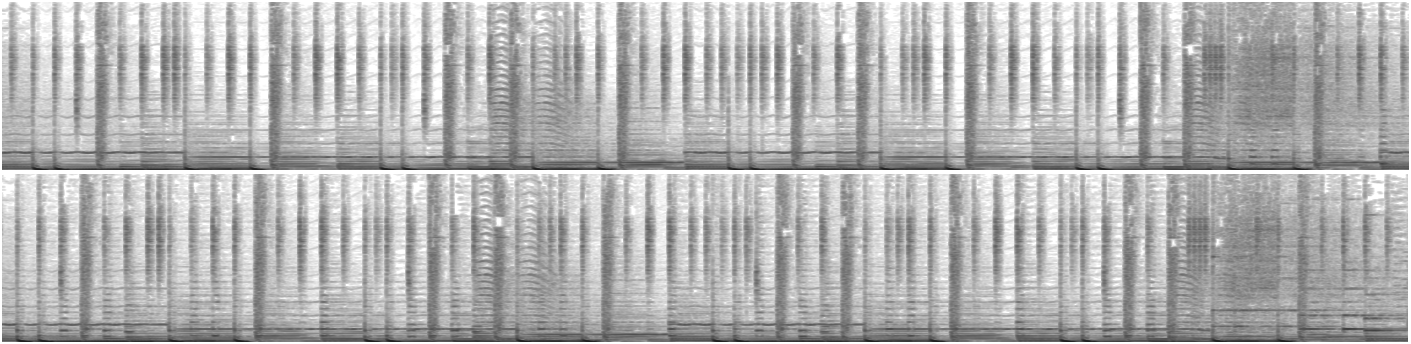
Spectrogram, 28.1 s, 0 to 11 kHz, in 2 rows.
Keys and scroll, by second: 1.4-2.1 typing, 5.6-6.5 typing, 10.6 Escape, 20.0 d, 23.9-24.8 typing.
